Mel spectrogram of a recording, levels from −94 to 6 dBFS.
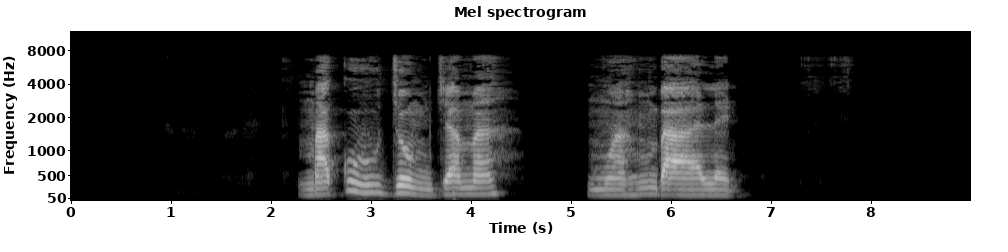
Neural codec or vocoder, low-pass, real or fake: codec, 16 kHz, 16 kbps, FreqCodec, larger model; 7.2 kHz; fake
